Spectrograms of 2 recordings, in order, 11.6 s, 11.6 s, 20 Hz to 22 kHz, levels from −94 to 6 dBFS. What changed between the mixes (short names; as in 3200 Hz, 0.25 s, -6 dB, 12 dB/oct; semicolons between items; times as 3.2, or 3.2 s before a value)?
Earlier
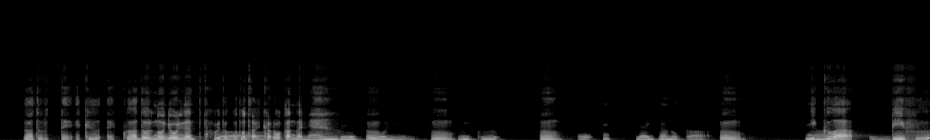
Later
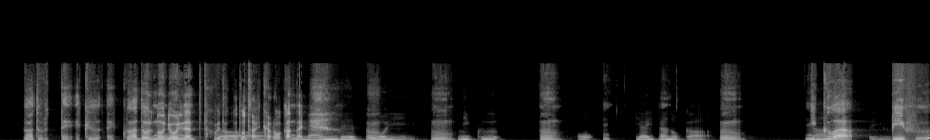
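second voice +3.5 dB; master: remove running mean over 25 samples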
